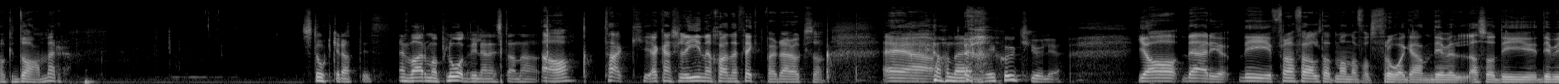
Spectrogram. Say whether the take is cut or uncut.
uncut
